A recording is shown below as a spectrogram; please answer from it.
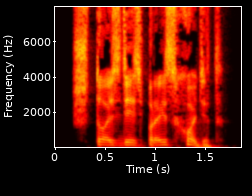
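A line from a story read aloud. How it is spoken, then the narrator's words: Loud, sharp, aristocratic, fearless. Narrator (Russian): Громко, резко, по-аристократически, без страха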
